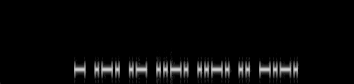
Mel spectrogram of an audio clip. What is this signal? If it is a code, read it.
Morse code, heard as a keyed tone, about 34 wpm, 700 Hz. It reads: TRAFFIC
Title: Sentences from Top 1300 Words - New Word Drill Alt - 35wpm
